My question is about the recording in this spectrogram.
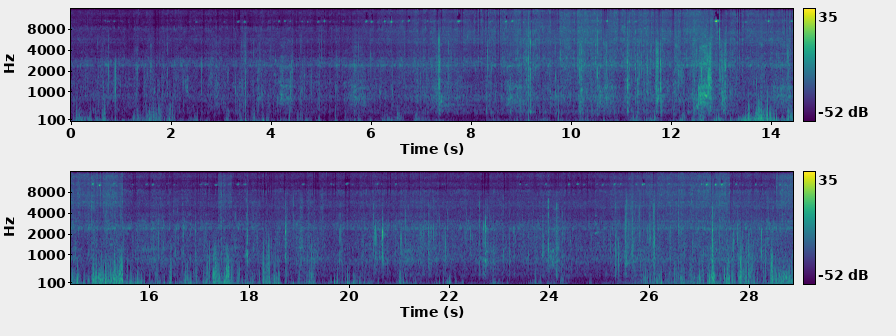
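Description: Open U.P. gravel bike rattling and jolting over a rocky dirt trail: tyres crunching on loose stones, with an irregular run of knocks and clatters from the bike. The clatter swells loudest around the middle and again near the end.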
